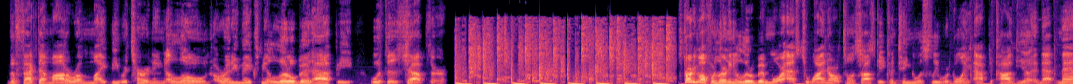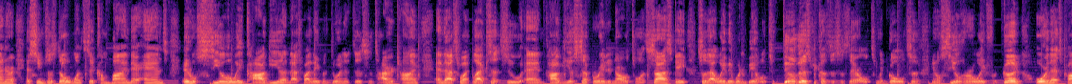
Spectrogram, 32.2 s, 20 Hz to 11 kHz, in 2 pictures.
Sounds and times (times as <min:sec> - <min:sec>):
Trance music: 0:06.8 - 0:10.6.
